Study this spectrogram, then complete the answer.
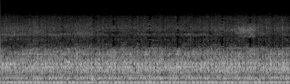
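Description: A rescued abandoned car's engine idles slowly at around 850 rpm, a steady, loud low rumble with an even pulsing beat and no voices.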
